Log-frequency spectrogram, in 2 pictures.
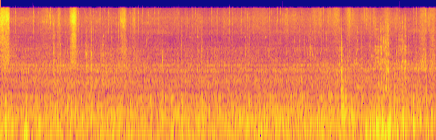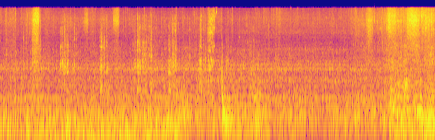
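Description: Long-handled rake being worked over the side of a small boat to drag up mussels: scattered sharp knocks of the pole against the boat. Near the end comes a louder rush of water splashing as the rake is lifted out. Steady wind and water noise runs underneath.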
